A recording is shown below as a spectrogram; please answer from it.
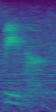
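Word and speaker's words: Biewer: I think it's spelled like beer Terrier it's pronounced beaver I don't know why it just is I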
